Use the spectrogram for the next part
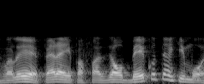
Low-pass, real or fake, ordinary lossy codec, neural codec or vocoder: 3.6 kHz; real; none; none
